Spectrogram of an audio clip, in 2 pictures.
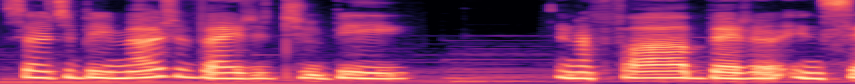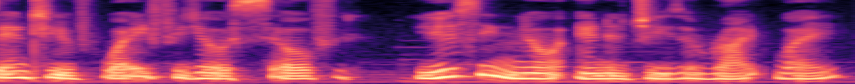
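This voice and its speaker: A woman leading a spiritual guided meditation, speaking in measured, deliberate phrases with pauses in a soothing manner. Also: mid-range voice, steady tone, creaky, dark tone, husky, faint music behind.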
